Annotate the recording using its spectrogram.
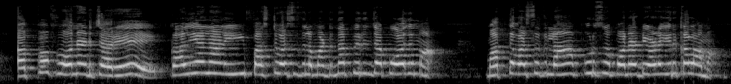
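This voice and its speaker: A woman's cartoonish character voice, extremely high in pitch, with monotone, flat intonation, a moderate pace and very even loudness. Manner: sugary on the surface, commanding underneath.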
